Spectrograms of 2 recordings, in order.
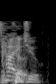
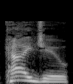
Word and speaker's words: Kaiju: Kaiju. – Uh-huh. – The Japanese... I came so close there to getting us in trouble. Kaiju. – Let's make it a soft J.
